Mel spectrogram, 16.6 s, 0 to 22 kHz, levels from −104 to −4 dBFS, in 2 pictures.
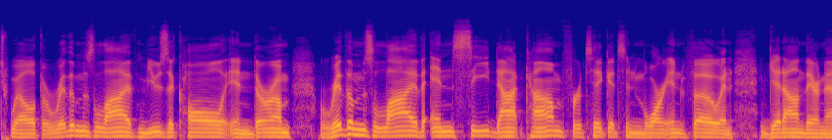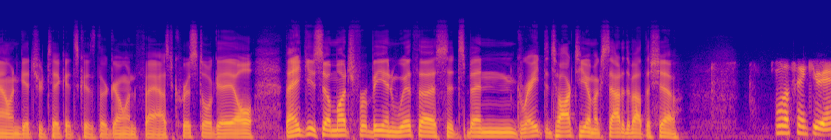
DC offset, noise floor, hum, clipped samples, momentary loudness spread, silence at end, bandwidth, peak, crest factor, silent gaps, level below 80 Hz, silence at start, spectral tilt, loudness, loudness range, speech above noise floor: under 0.1%; -56 dBFS; none; under 0.1%; 6 LU; 0 s; 9.4 kHz; -8 dBFS; 18 dB; none; -52 dBFS; 0 s; -7.5 dB/octave; -26 LUFS; 2 LU; 31 dB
